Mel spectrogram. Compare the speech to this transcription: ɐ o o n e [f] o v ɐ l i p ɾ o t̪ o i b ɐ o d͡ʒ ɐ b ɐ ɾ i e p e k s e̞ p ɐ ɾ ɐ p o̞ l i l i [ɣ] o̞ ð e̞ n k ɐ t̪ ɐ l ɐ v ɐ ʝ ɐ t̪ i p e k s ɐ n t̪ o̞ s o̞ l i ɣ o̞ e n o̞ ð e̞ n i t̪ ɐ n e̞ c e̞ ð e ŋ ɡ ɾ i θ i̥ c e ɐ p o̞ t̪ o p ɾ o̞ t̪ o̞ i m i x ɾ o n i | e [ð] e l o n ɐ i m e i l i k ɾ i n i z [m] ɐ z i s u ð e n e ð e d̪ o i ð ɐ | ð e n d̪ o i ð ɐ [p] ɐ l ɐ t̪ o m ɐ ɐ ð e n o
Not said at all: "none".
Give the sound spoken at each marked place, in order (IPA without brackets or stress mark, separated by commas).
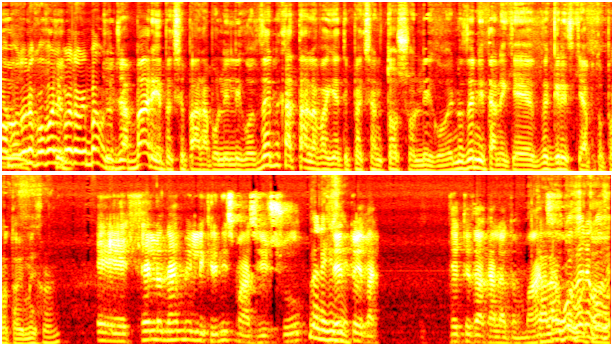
x, ɣ, θ, m, k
